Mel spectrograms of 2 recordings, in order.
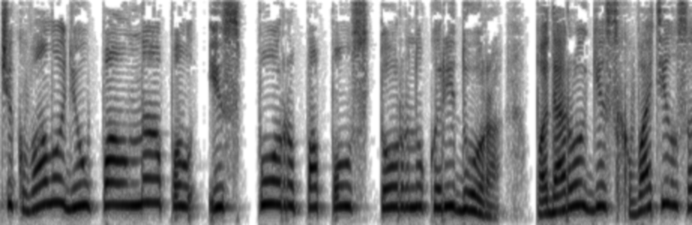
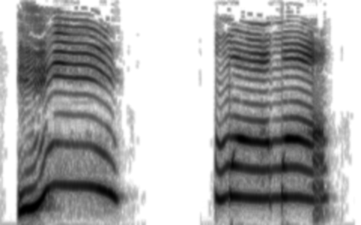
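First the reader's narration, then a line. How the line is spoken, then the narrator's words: Squealing. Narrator (Russian): взвизгнула Вера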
